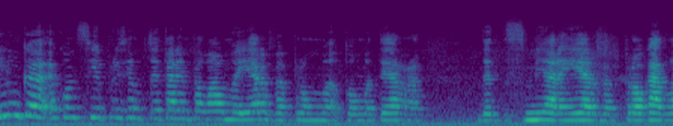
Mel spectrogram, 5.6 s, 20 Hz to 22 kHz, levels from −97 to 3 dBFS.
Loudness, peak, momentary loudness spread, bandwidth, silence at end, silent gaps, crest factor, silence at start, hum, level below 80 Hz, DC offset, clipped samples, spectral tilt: -44 LUFS; -24 dBFS; 13 LU; 11 kHz; 0 s; none; 20 dB; 0 s; 50 Hz at -60 dBFS; -64 dBFS; under 0.1%; under 0.1%; -5.5 dB/octave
